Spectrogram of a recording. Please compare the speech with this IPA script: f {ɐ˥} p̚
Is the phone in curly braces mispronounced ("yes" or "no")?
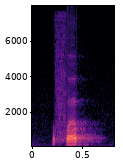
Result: yes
